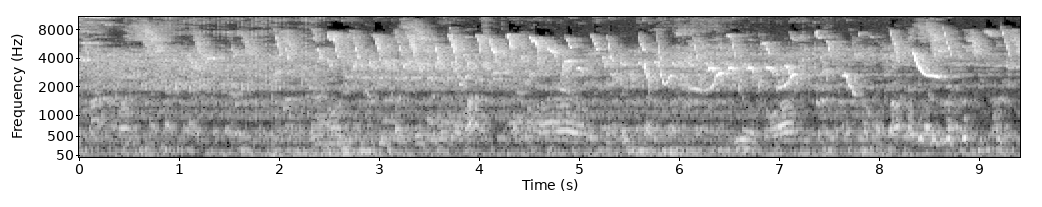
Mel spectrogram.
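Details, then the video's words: Canary trilling continuously in high, rapid strokes, ending with a few bright rising whistles, over a faint low rumble. "trino de canario"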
